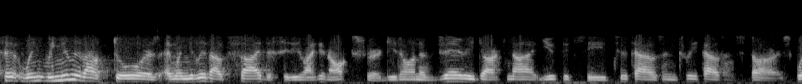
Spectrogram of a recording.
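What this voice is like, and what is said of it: Northern Hemisphere accent. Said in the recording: “you can hear from my accent, I was born and raised in the Northern Hemisphere”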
